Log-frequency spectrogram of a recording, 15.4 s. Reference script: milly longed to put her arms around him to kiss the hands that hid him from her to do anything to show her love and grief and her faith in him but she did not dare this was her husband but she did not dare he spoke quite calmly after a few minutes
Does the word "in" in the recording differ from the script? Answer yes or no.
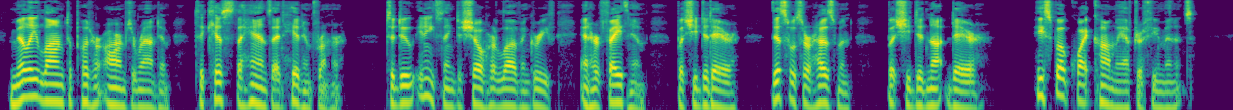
yes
